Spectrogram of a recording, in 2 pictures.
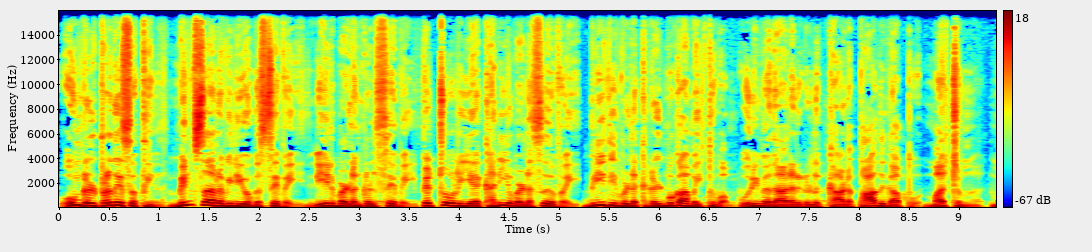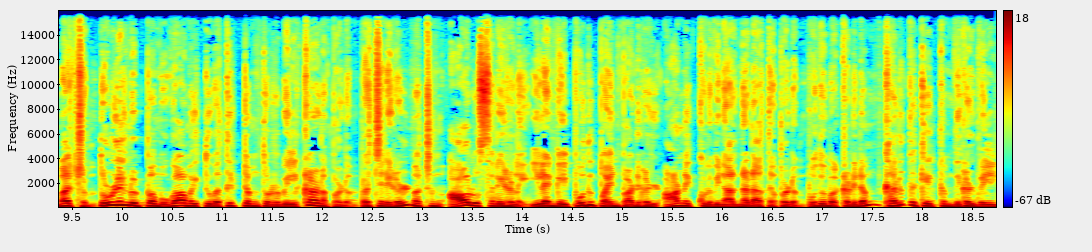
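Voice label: Tamil Sri Lankan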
